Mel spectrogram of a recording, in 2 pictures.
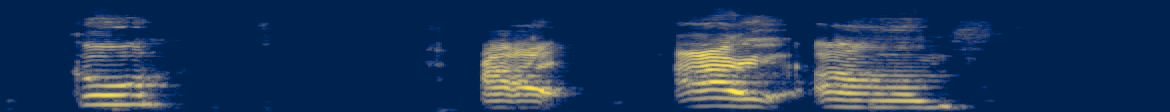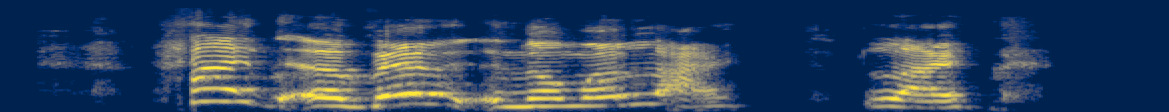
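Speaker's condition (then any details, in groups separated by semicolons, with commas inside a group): Cerebral palsy; adult, after childhood therapy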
